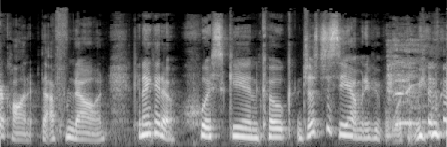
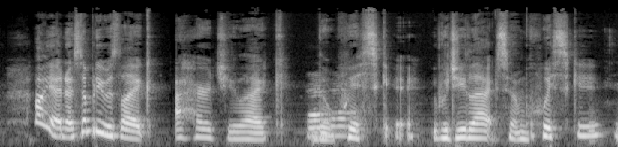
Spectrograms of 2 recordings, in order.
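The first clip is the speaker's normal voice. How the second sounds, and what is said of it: Put-on Southern accent, aspirated WH. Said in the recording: “that southern accent where they pronounce the WH in everything, the what, why, whiskey”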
